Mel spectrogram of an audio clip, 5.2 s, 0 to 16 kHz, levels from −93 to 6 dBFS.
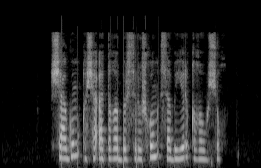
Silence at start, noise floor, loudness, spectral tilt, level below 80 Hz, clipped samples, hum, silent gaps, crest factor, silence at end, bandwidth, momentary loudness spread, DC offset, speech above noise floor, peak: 1 s; -83 dBFS; -26 LUFS; -3 dB/octave; -64 dBFS; under 0.1%; none; none; 22 dB; 0.85 s; 10.5 kHz; 8 LU; under 0.1%; 56 dB; -6 dBFS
